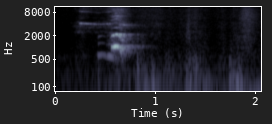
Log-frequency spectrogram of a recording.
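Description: A single short, high-pitched animal cry about half a second in, rising in pitch and then held briefly.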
